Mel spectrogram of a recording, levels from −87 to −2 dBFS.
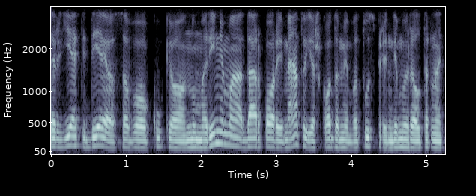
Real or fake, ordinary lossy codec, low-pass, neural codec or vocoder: fake; Opus, 32 kbps; 3.6 kHz; codec, 16 kHz, 16 kbps, FreqCodec, larger model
